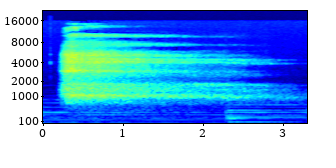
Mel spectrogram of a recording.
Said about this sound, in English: Inhale. And exhale.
